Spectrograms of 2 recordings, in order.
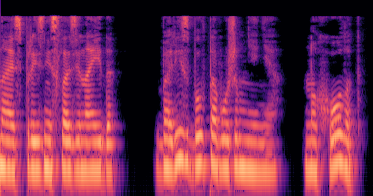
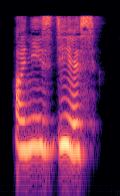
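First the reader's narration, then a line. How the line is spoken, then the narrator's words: Cracking voice, nearly screaming. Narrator (Russian): ломким голосом проговорила Лизавета, похоже, едва сдерживаясь, чтобы не закричать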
